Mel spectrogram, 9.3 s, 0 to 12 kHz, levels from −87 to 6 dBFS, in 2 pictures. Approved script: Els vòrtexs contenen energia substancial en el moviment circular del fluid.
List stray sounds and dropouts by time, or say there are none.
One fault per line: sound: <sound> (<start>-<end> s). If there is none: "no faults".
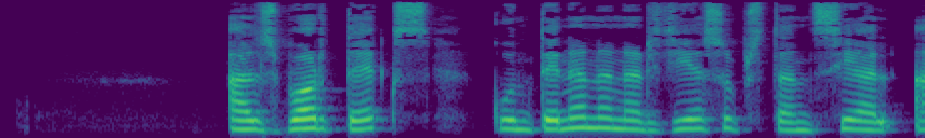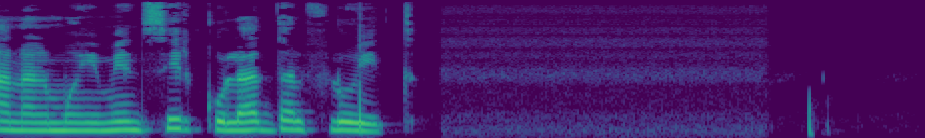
no faults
